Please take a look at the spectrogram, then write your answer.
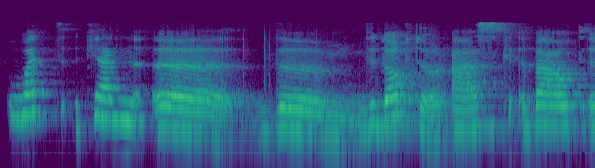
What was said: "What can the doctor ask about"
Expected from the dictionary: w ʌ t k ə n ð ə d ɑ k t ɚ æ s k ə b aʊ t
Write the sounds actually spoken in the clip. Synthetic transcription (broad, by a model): w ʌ t k ə n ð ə d ɑ k t ɚ æ s k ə b aʊ t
